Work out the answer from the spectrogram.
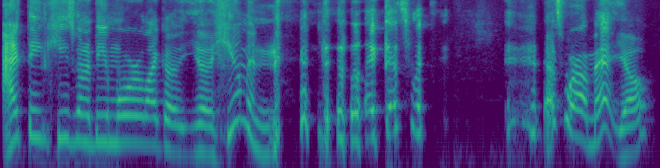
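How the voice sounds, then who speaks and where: A middle-aged man hosting a casual podcast livestream, talking in an animated way, stumbling over repeated words and often laughing. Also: high voice, a little slow, no echo, clean studio sound. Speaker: podcast host.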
